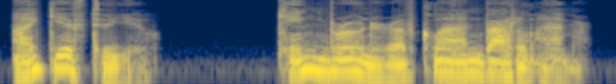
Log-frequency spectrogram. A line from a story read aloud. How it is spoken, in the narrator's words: Drizzt said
